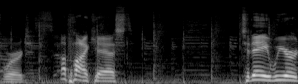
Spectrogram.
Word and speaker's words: Wort: Our YouTube page, just type in the search bar, The Wort, spelled Wort, but it's pronounced Wort, a podcast.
